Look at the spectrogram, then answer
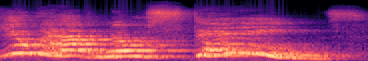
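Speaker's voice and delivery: eager, excited, high, loud, swooping and drawn-out outburst. Reading a story aloud, Blotch runs up to strangers: excited exclamation. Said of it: "he exclaimed".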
